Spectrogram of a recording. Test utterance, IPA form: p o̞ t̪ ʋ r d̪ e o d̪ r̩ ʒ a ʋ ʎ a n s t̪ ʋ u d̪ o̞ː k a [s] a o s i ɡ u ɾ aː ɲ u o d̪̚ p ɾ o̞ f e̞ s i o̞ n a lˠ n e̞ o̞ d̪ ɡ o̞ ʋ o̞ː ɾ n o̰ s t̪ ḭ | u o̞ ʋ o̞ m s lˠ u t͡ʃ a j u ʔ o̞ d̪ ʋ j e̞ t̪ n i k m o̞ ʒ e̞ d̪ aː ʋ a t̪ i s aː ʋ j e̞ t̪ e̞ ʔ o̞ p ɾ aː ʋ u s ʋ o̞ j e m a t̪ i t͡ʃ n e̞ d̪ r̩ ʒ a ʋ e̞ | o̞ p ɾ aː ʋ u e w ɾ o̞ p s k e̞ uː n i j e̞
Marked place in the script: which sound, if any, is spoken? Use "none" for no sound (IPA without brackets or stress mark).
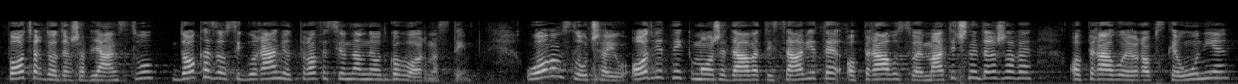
z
